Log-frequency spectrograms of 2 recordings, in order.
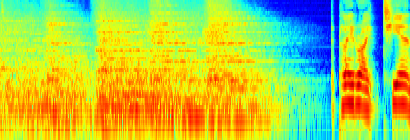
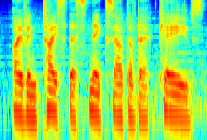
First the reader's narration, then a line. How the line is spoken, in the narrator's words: Mao cackled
